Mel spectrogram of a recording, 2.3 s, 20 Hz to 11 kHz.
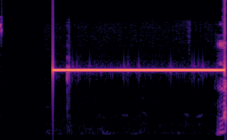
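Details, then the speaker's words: Simulated LabVIEW mechanical ventilator with air and oxygen valves at 40 psi, 1000 mL volumes, and inspiratory/expiratory flows of 258/129 mL/s. Pressure too low triggers automatic shutdown: a click, then a steady high-pitched continuous tone, the low-pressure alarm. "la presión es muy baja. El sistema automáticamente se apagará e iniciará la respectiva alarma."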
